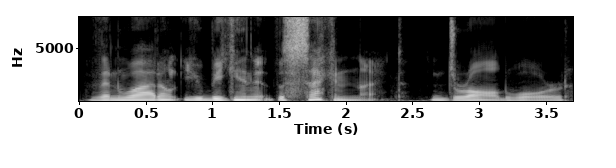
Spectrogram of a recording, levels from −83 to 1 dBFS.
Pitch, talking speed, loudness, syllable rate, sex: 120 Hz, 180 wpm, -19 LUFS, 4.1 syllables/s, male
